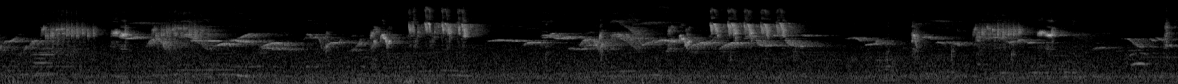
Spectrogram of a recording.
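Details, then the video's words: Long, rambling gacor song from a Javan bush lark: dense jumbles of high whistles, buzzy notes and sharp clicks in repeated bursts, separated by brief quieter pauses. "Branjangan gacor"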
